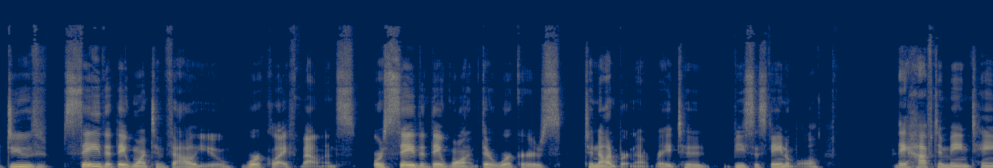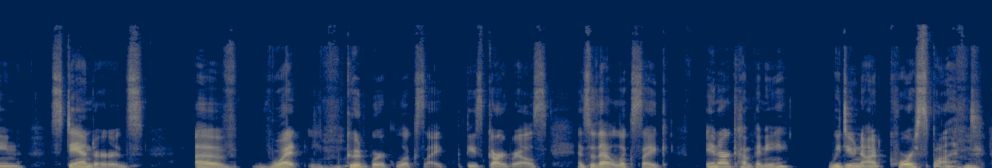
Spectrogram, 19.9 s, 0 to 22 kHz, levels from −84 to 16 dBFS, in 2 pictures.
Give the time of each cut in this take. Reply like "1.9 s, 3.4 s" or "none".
none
